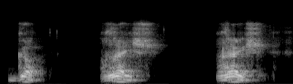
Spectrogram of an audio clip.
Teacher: forming the sound for R but from The position that the G is normally sounded from in the back of the throat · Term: guttural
